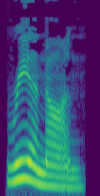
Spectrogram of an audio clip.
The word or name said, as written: rheanon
